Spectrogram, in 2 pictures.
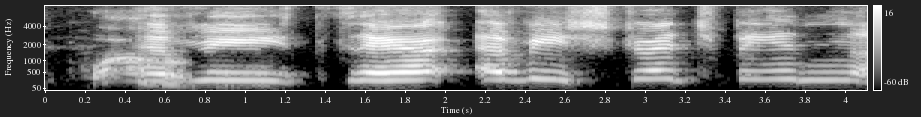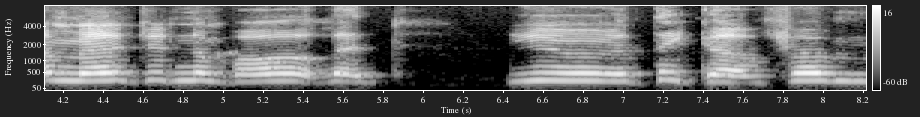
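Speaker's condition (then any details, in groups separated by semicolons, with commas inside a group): Cerebral palsy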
